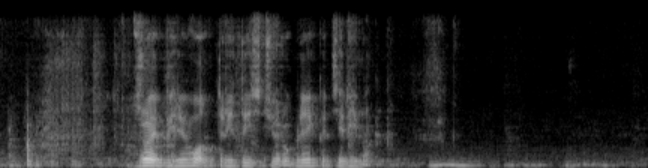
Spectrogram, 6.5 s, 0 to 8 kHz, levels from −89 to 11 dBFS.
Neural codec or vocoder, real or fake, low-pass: vocoder, 22.05 kHz, 80 mel bands, HiFi-GAN; fake; 7.2 kHz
